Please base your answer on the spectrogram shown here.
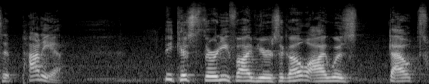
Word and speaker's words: Pattaya: In Thailand, they do tend to, in many of the words, emphasise the final syllable. emphasize the final vowel sound. More than we do. Pattaya, Yeah.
